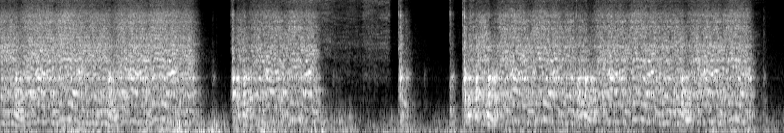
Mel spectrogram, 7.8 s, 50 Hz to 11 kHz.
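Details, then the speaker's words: 1958 Edsel, points ignition, carburetor off, starting fluid in intake, power at coil: cranks at moderate, slightly uneven rate in bursts with no catch, no spark. "okay i lost my spark somehow"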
